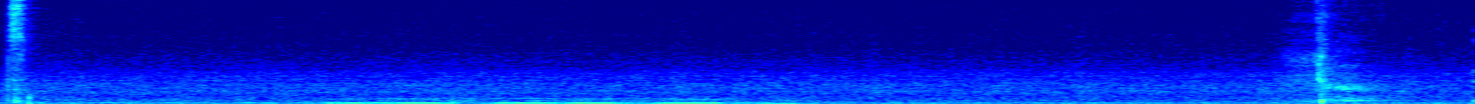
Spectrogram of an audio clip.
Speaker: If you can hear my stomach rumbling right now, I apologise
